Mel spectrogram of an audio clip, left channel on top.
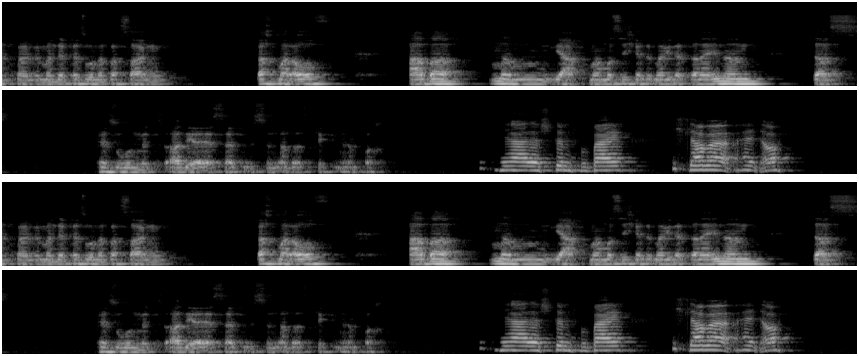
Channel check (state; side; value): identical; both; correlation 1.00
